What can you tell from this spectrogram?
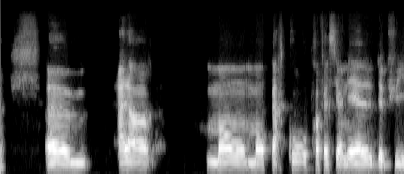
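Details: French-speaking man who stutters, mild to moderate depending on circumstances and the day, with repetitions and blocks; stuttering.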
